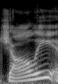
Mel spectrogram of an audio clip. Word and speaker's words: Djali: It's named Jolly and it's spelled D-J-A-L-I.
